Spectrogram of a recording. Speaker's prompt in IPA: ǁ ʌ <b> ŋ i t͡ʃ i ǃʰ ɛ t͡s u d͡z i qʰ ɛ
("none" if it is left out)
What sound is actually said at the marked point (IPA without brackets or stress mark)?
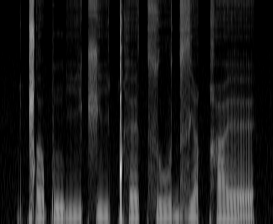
p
